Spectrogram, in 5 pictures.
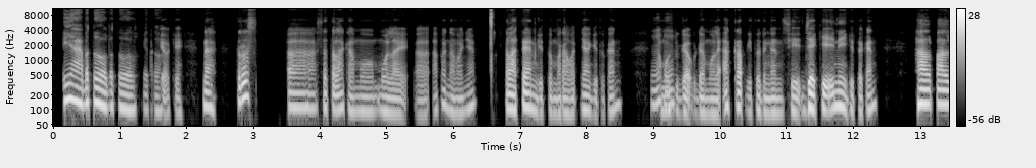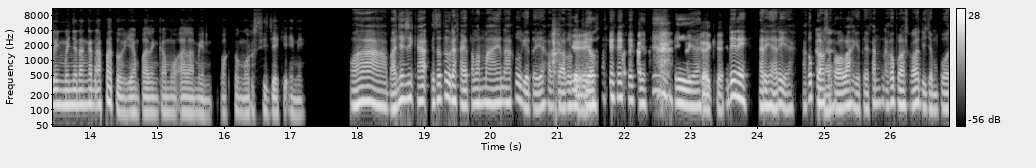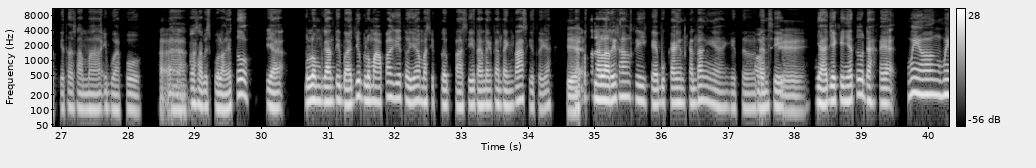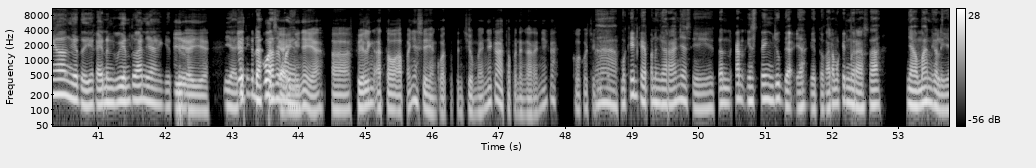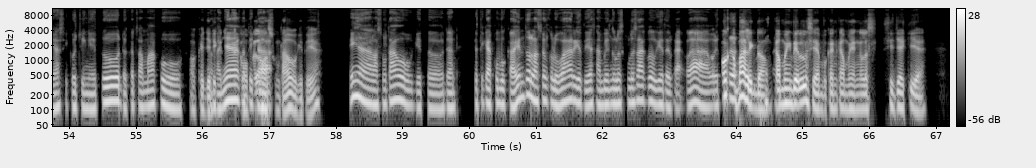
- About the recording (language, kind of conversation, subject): Indonesian, podcast, Bagaimana pengalaman pertama kamu merawat hewan peliharaan?
- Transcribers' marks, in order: tongue click; laughing while speaking: "Oke"; other background noise; in English: "feeling"; tapping; chuckle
